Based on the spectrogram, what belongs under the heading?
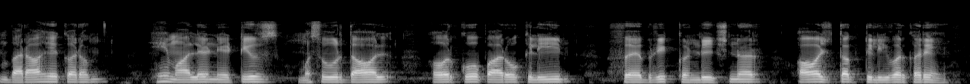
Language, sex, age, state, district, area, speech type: Urdu, male, 18-30, Uttar Pradesh, Lucknow, rural, read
